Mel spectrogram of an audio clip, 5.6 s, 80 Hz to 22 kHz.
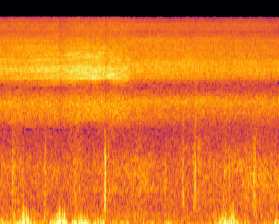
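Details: Continuous high, hissing drone of cicadas in olive groves near a town in Sierra Llana, hot week turned cloudy, captured on a Sony A6400 while walking; soft footsteps and crunching underfoot in the low range.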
